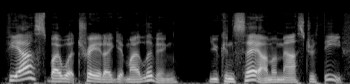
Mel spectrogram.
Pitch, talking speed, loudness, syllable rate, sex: 135 Hz, 290 wpm, -19 LUFS, 6.4 syllables/s, male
